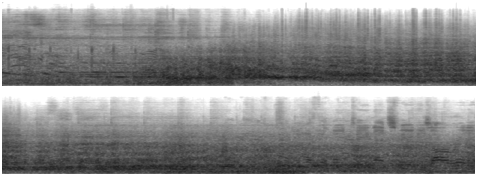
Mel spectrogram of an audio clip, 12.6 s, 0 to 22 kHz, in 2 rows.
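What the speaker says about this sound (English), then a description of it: "The aircraft commander has pushed the throttles up to the combat position and gone to afterburners." A USAF B-1 bomber tears past on afterburners at a 2012 Joint Base MDL airshow, a loud continuous roar sweeping in pitch as it passes. A crowd and an announcer's voice are audible beneath it.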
